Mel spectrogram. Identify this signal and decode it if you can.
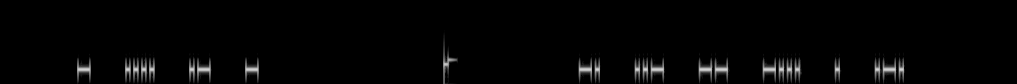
Morse code, heard as a keyed tone, about 29 wpm, spaced as for 17 wpm, 700 Hz. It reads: THAT NUMBER
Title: 3x Character Spacing - Top 100 Words - 30wpm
